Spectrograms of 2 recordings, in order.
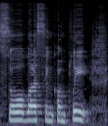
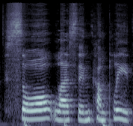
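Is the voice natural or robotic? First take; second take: robotic; natural. First: It is said in a flat, robotic voice. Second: It is said in a natural speaking voice.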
